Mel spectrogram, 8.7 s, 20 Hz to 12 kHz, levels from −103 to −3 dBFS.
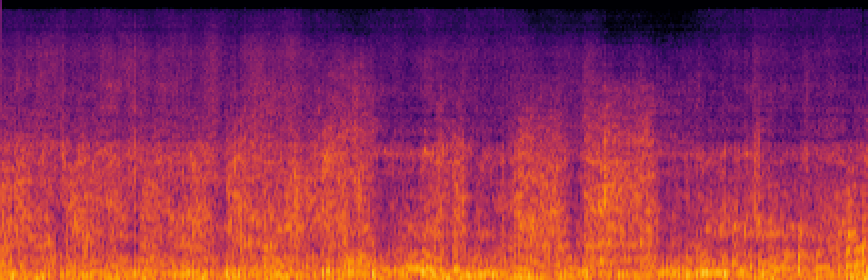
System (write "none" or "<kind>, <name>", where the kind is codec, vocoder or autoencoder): codec, SNAC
